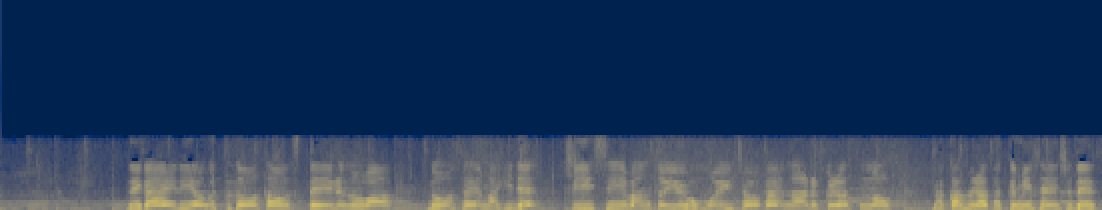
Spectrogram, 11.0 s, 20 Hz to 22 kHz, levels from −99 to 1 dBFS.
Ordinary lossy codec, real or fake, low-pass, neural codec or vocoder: none; real; none; none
